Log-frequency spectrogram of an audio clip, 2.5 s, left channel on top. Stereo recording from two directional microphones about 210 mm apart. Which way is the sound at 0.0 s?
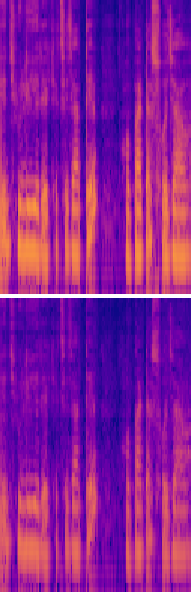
35° left (ahead or behind).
